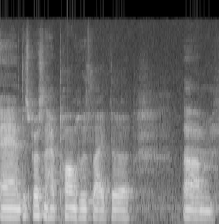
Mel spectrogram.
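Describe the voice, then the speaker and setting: At a moderate pace, a man with a German accent talks at a medium pitch. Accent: non-native, German-sounding. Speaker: strength coach. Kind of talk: tutorial. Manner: halting, many fillers.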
